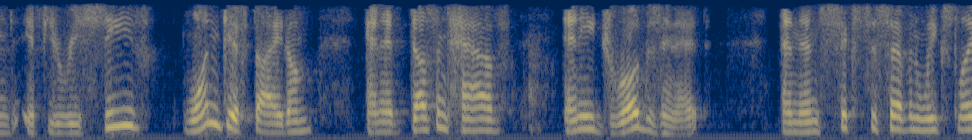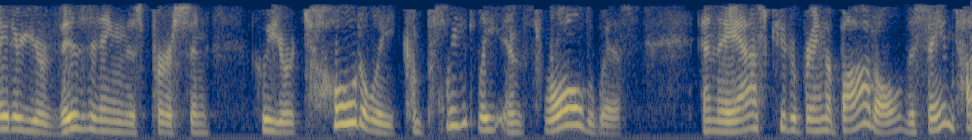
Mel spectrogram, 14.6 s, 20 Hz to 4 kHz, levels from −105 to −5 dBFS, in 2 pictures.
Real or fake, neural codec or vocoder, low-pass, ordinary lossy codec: real; none; 3.6 kHz; MP3, 32 kbps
